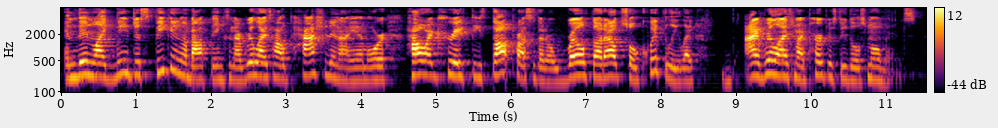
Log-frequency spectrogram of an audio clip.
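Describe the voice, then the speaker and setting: A woman's voice: mid-range voice, normal speed. A young woman talking straight to camera in a passionate, emphatic monologue that rambles with restarts. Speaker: vlogger.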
